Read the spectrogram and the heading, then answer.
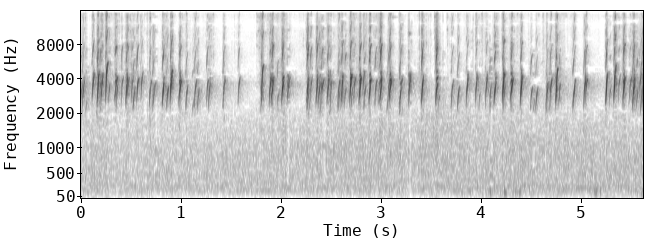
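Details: European goldfinch singing batbata-style twitter meant to make a pet goldfinch sing strongly; a dense, continuous run of quick bright chirps and buzzy trills with brief gaps, high-pitched throughout.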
